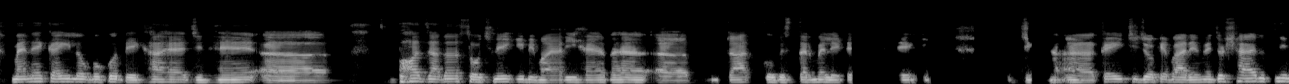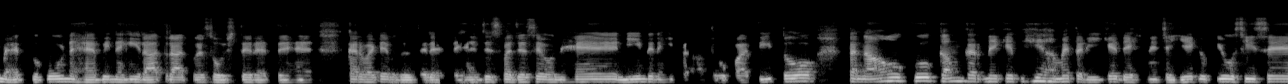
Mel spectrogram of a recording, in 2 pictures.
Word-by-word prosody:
मैंने 130 Hz, +3 st, +2 dB
कई 135 Hz, 0 st, +2 dB
लोगों 120 Hz, -1 st, 0 dB
को 130 Hz, -, +4 dB
देखा 105 Hz, +2 st, +1 dB
है 115 Hz, -1 st, 0 dB
जिन्हें 110 Hz, +2 st, +1 dB
अ, 95 Hz, 0 st, 0 dB, 0.7 s
बहुत 140 Hz, +2 st, +2 dB
ज़्यादा 130 Hz, +1 st, 0 dB
सोचने 115 Hz, +3 st, +2 dB
की 120 Hz, -, +1 dB
बीमारी 105 Hz, -1 st, 0 dB
है, 105 Hz, +1 st, +1 dB
वह 110 Hz, +1 st, +3 dB, 0.2 s
अ, 95 Hz, -2 st, -2 dB, 0.4 s
रात 110 Hz, +1 st, 0 dB
को 110 Hz, -, +2 dB
बिस्तर 105 Hz, +1 st, -2 dB
में 115 Hz, +1 st, +2 dB
लेटे-लेटे 105 Hz, 0 st, -4 dB, 0.2 s
ही 205 Hz, -, -7 dB, 0.9 s
जी 105 Hz, -, -1 dB
अ 105 Hz, -, -6 dB
अ, 100 Hz, -2 st, +2 dB
कई 125 Hz, 0 st, +1 dB
चीज़ों 115 Hz, -1 st, +1 dB
के 120 Hz, +1 st, -1 dB
बारे 110 Hz, -1 st, +2 dB
में 115 Hz, +1 st, 0 dB
जो 135 Hz, -, +3 dB
शायद 140 Hz, 0 st, +1 dB
इतनी 140 Hz, +1 st, 0 dB
महत्वपूर्ण 115 Hz, +4 st, +2 dB
है 110 Hz, -, +3 dB
भी 120 Hz, +1 st, +2 dB
नहीं, 115 Hz, +1 st, +1 dB
रात-रात 110 Hz, 0 st, +1 dB
भर 110 Hz, -, 0 dB
सोचते 110 Hz, 0 st, 0 dB
रहते 100 Hz, 0 st, -3 dB
हैं, 100 Hz, -1 st, -2 dB, 0.4 s
करवटें 120 Hz, 0 st, -1 dB
बदलते 110 Hz, 0 st, 0 dB
रहते 105 Hz, -, -5 dB
हैं 110 Hz, -, -2 dB
जिस 115 Hz, 0 st, -2 dB
वजह 115 Hz, -1 st, +2 dB
से 125 Hz, -, +3 dB
उन्हें 120 Hz, +2 st, +1 dB
नींद 125 Hz, +3 st, +3 dB
नहीं 110 Hz, -1 st, -7 dB
प्राप्त -, -, -13 dB
हो -, -, -2 dB
पाती। 165 Hz, -, -1 dB
तो 135 Hz, 0 st, +3 dB, 0.6 s
तनाव 140 Hz, +4 st, +2 dB
को 165 Hz, 0 st, +6 dB
कम 145 Hz, +2 st, 0 dB
करने 135 Hz, -2 st, 0 dB
के 135 Hz, +1 st, -1 dB
भी 135 Hz, +3 st, -1 dB
हमें 135 Hz, +1 st, +1 dB
तरीके 110 Hz, 0 st, -1 dB
देखने 110 Hz, 0 st, -1 dB
चाहिए 110 Hz, +3 st, +1 dB
क्योंकि 125 Hz, +1 st, -1 dB
उसी 130 Hz, +2 st, +2 dB
से 130 Hz, -, +1 dB
115 Hz, 160 wpm, -22 LUFS, 110-125 Hz, 0.9 s, को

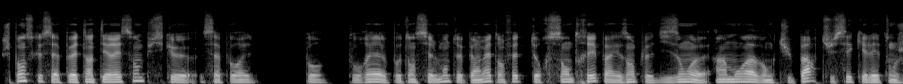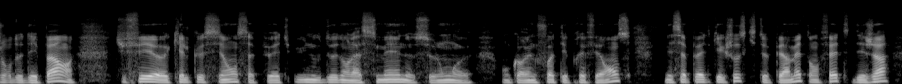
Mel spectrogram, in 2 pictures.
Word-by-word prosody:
Je -, -, -12 dB
pense 160 Hz, +1 st, +1 dB
que 140 Hz, -, -3 dB
ça 115 Hz, -4 st, +1 dB
peut 110 Hz, -, -2 dB
être 110 Hz, -, +2 dB
intéressant 115 Hz, +7 st, +2 dB
puisque, 165 Hz, -, -9 dB
heu, 105 Hz, -2 st, +1 dB
ça 110 Hz, -3 st, -3 dB
pourrait 105 Hz, +1 st, -1 dB, 0.5 s
pou 105 Hz, -2 st, -3 dB, 0.2 s
pourrait, 115 Hz, +2 st, +1 dB
heu, 100 Hz, -, -1 dB
potentiellement 105 Hz, +5 st, -1 dB
te 110 Hz, -, -1 dB
permettre, 105 Hz, +5 st, 0 dB
en 105 Hz, -, -1 dB
fait, 135 Hz, +4 st, -3 dB
te -, -, -4 dB
recentrer, 115 Hz, +7 st, 0 dB
par 110 Hz, -6 st, 0 dB
exemple, 110 Hz, +2 st, -1 dB
heu, -, -, -2 dB
disons, 105 Hz, +3 st, 0 dB
heu, 95 Hz, -, -1 dB
1 115 Hz, 0 st, +2 dB
mois 120 Hz, +1 st, +3 dB
avant 100 Hz, -3 st, +1 dB
que -, -, -10 dB
tu 95 Hz, -, -7 dB
partes, 140 Hz, +9 st, +1 dB
tu 100 Hz, -, -5 dB
sais 115 Hz, +3 st, 0 dB
quel 110 Hz, 0 st, 0 dB
est 105 Hz, 0 st, +4 dB
ton 105 Hz, 0 st, -1 dB
jour 100 Hz, 0 st, -4 dB
de 100 Hz, -1 st, -2 dB
départ, 100 Hz, -, +3 dB, 0.4 s
tu -, -, -8 dB
fais, 130 Hz, -1 st, +4 dB
heu, 110 Hz, -5 st, +7 dB
quelques 105 Hz, +2 st, -1 dB
séances, 110 Hz, +3 st, -1 dB
ça 95 Hz, -, -3 dB
peut 95 Hz, +3 st, -4 dB
être 95 Hz, 0 st, -1 dB
1 110 Hz, -1 st, 0 dB
ou 100 Hz, -, +1 dB
2 105 Hz, +1 st, 0 dB
dans 100 Hz, -1 st, +2 dB
la 90 Hz, -1 st, +3 dB
semaine, 110 Hz, +3 st, +2 dB
heu, -, -, -5 dB
selon, 95 Hz, +1 st, -1 dB
heu, 80 Hz, -, -8 dB, 0.3 s
encore 95 Hz, 0 st, -1 dB
une 95 Hz, 0 st, +2 dB
fois, 105 Hz, +4 st, -1 dB
tes 95 Hz, -, -2 dB
préférences, 100 Hz, -, -1 dB, 0.3 s
mais 105 Hz, -, -1 dB
ça 110 Hz, +3 st, 0 dB
peut 115 Hz, +3 st, +1 dB
être 110 Hz, -1 st, 0 dB
quelque 110 Hz, -2 st, -1 dB
chose 155 Hz, +7 st, -2 dB
qui -, -, -12 dB
te 100 Hz, -, -2 dB
permette, 100 Hz, -, +1 dB
en 105 Hz, -2 st, -2 dB
fait, 145 Hz, +6 st, 0 dB
déjà 115 Hz, +9 st, +3 dB
105 Hz, 245 wpm, -23 LUFS, 100-115 Hz, 0.5 s, heu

